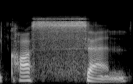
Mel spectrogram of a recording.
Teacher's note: for costs you don't have to say the t you can just skip it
